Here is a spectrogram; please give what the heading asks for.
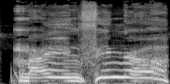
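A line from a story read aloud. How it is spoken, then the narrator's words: Troll wailing in pain. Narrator (German): jammerte der Troll und hüpfte vor Schmerz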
